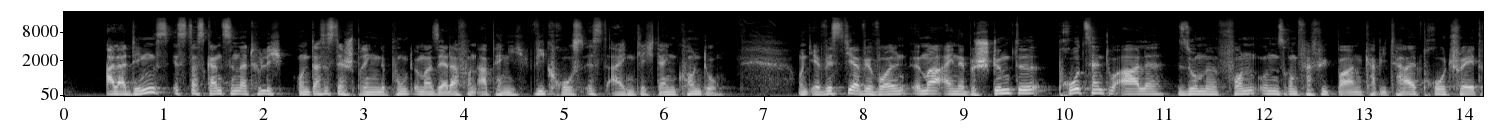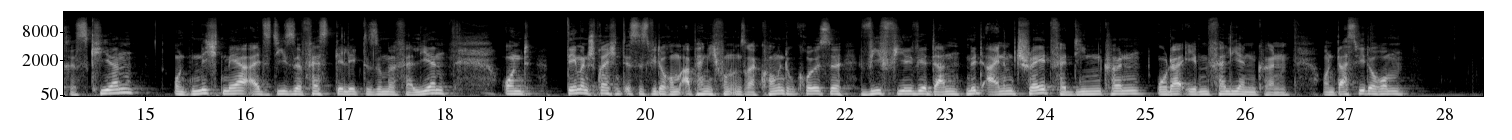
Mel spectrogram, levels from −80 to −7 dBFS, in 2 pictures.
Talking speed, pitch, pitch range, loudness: 150 wpm, 120 Hz, 105-130 Hz, -27 LUFS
